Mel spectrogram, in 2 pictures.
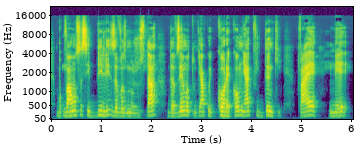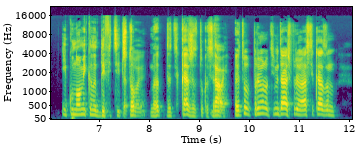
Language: Bulgarian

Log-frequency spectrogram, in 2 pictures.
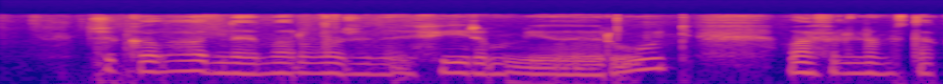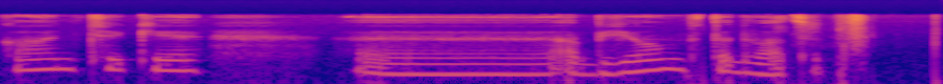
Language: Russian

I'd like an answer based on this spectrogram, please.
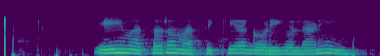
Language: Odia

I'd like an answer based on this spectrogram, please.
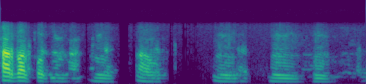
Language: Bodo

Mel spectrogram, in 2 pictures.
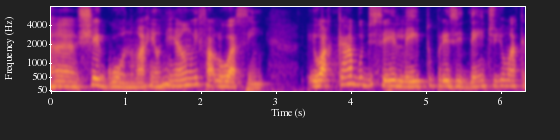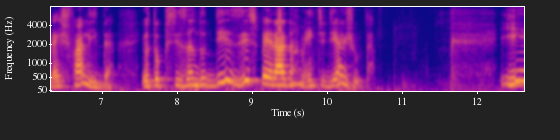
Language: Portuguese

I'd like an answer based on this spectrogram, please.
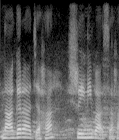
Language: Sanskrit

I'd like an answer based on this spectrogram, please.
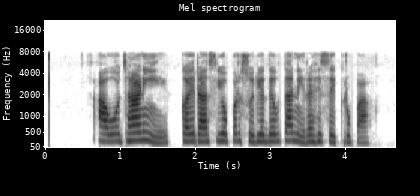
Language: Gujarati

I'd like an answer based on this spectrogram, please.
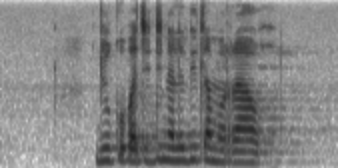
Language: Northern Sotho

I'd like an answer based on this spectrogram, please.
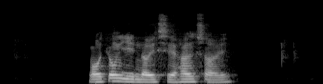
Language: Cantonese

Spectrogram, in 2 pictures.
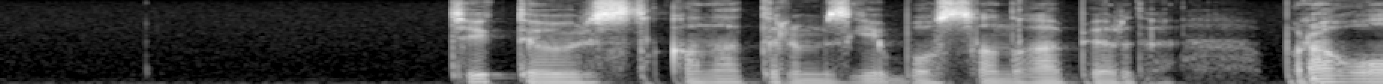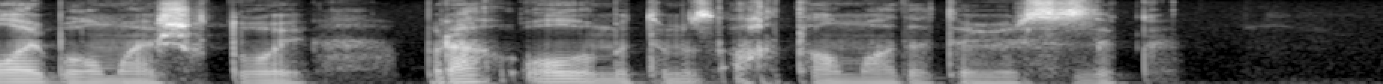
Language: Kazakh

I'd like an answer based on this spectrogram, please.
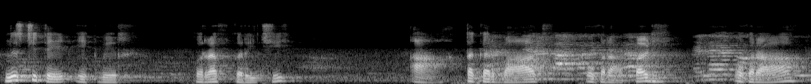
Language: Maithili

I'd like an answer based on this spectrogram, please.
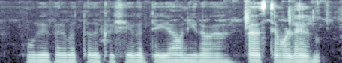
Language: Kannada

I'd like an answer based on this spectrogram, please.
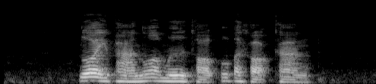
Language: Thai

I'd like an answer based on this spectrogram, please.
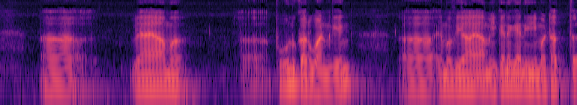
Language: Sinhala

